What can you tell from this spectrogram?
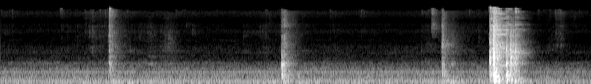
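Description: Kitchen knife clicking against a plastic cutting board while deboning a fox squirrel: three short sharp clicks about a second and a half apart, then a louder, rougher clatter about five seconds in, over a steady low hum.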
